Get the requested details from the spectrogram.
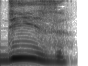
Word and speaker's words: disent: E-N-T. – Sans, lent. Mentir, intelligent, récent, fréquent, une dent, l'argent. – Attention, rappel, la troisième personne du pluriel des verbes se termine le plus souvent par ENT, mais cela ne se prononce jamais. Exemple. – Ils disent, ils boivent.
